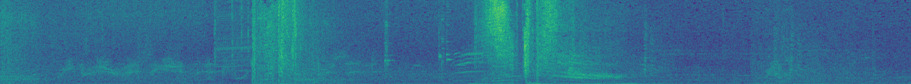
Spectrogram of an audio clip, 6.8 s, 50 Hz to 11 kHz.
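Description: Hornet SMG gunfire in Mass Effect 3 Legendary Edition, brief sharp bursts of shots standing out over a steady game background while people talk.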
